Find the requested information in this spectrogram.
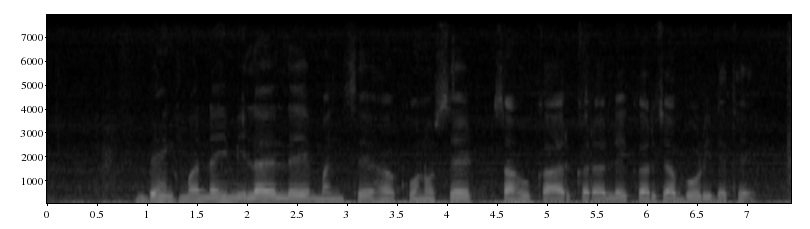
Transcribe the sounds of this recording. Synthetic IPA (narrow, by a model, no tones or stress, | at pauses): bẽːŋkmə̃nəĩmɪlaːelemənseɦəkoːnoseːʈ | saːɦukaːɾkəɾʔalekəɾd͡ʒaboːɽilet̪ʰeː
